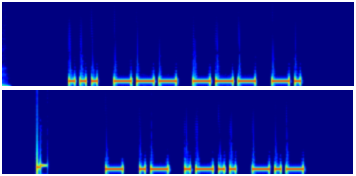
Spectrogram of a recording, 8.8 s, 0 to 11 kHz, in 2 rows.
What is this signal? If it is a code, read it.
Morse code, heard as a keyed tone, about 17 wpm, 700 Hz. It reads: SOON TALK
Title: Sentences from Top 400 Words - New Word Drill - 17wpm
